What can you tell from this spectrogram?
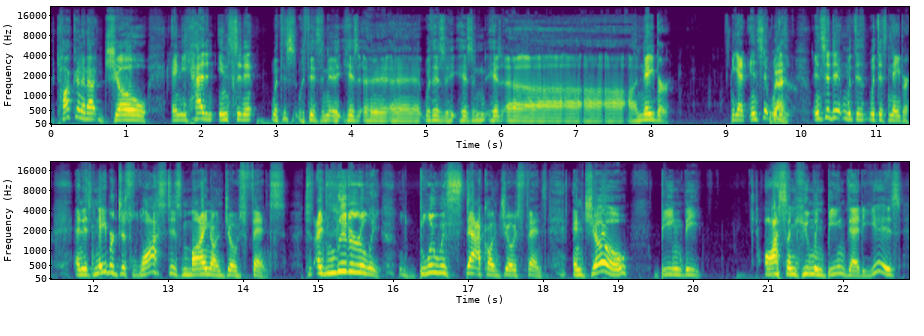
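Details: Adult male podcast host who says he stutters, with people in voice chats often asking him to repeat himself; word repetitions such as repeated phrases; stuttering.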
